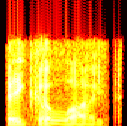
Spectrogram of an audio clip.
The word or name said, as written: Bakelite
